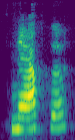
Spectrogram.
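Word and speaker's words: naphtha: NAFTA. How's that? NAFTA. How? Well, spell it like you'd pronounce it now for me.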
